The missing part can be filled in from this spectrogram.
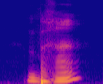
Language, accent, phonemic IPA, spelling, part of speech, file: French, France, /bʁɛ̃/, brun, adjective / noun, Fr-brun.ogg
- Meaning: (adjective) brown (color/colour); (noun) brown-haired person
